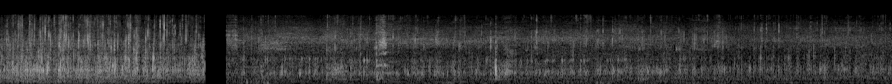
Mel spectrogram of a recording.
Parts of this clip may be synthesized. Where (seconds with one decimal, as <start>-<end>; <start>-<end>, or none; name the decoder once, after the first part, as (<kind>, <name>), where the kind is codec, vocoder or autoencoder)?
3.9-7.2 (vocoder, Vocos)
